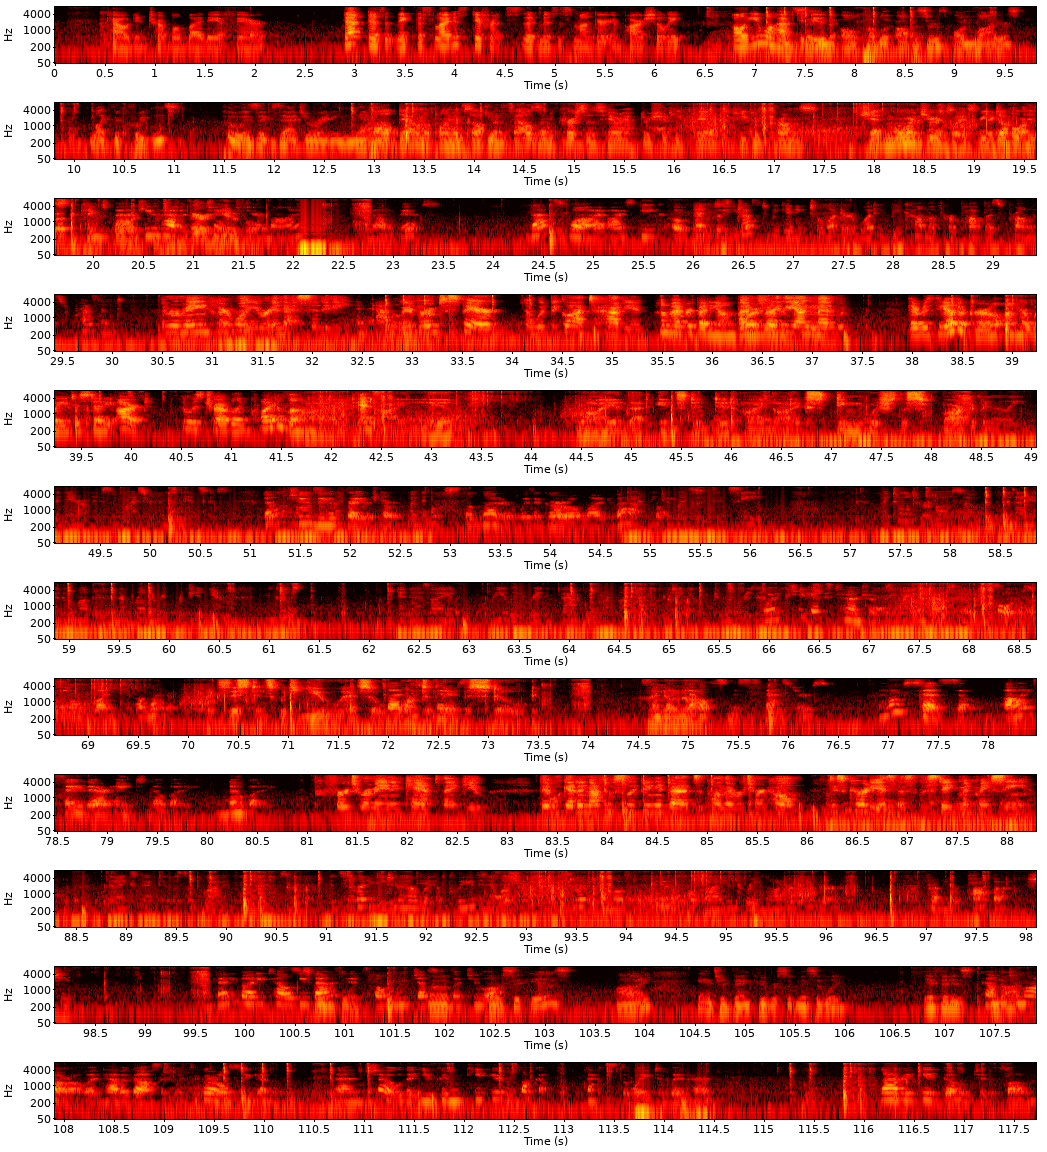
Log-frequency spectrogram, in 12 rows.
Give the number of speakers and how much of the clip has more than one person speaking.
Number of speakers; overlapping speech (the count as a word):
ten, about 26%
